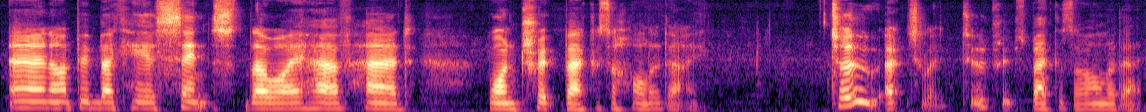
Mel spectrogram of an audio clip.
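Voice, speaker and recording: Older english lady, accent gone a bit kiwi, bright sharp voice, chatty and rambly, repeats herself. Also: sits low, a little slow. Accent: English with some New Zealand mixed in. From England (Birmingham). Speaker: livestream host. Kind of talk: casual chat to viewers.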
